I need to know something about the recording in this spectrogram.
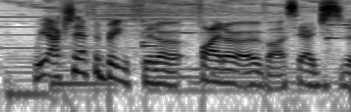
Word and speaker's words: Fidough: catch me out, because in my head I still pronounce Fidough as Fidough, and I know it's pronounced Fidough because it's a bread dog.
